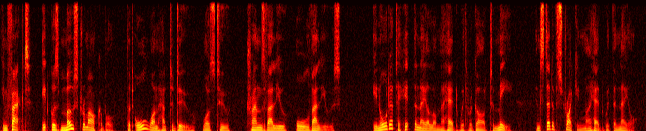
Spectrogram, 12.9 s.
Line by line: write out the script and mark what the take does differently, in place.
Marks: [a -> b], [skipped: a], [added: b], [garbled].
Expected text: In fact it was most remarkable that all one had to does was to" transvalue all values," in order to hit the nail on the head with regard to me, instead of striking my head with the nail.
In fact it was most remarkable that all one had to [does -> do] was to" transvalue all values," in order to hit the nail on the head with regard to me, instead of striking my head with the nail.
